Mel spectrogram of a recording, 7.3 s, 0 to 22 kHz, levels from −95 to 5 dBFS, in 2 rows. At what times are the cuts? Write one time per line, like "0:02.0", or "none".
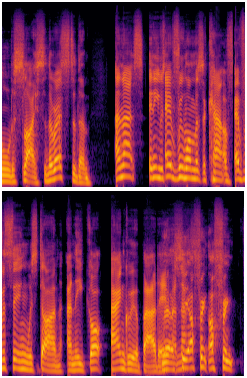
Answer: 0:02.4
0:03.4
